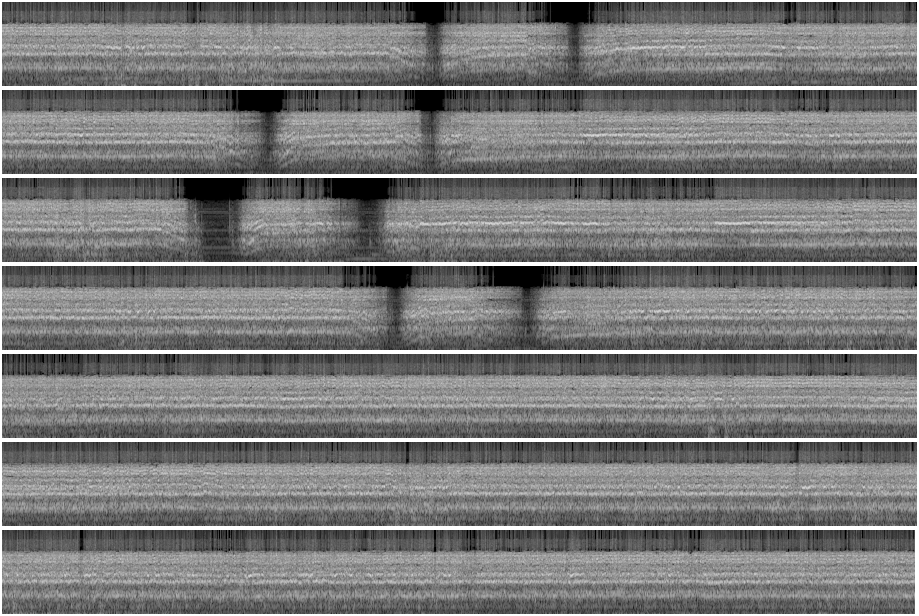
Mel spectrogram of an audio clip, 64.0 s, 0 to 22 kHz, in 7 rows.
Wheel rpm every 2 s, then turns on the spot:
230, 200, 120, 200, 220, 170, 150, 210, 230, 210, 90, 160, 210, 220, 230, 160, 140, 230, 220, 230, 230, 220, 220, 220, 230, 240, 230, 230, 220, 230, 230, 230.
none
